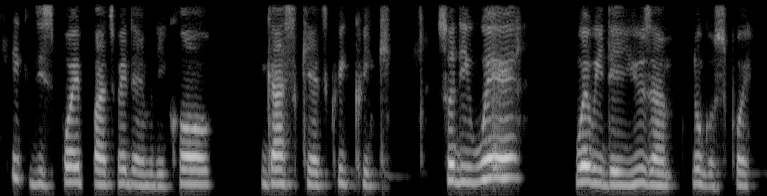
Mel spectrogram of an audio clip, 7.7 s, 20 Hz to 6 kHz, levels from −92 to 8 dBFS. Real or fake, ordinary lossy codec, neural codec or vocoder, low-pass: fake; none; codec, 16 kHz in and 24 kHz out, 1 kbps, XY-Tokenizer; 5.4 kHz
